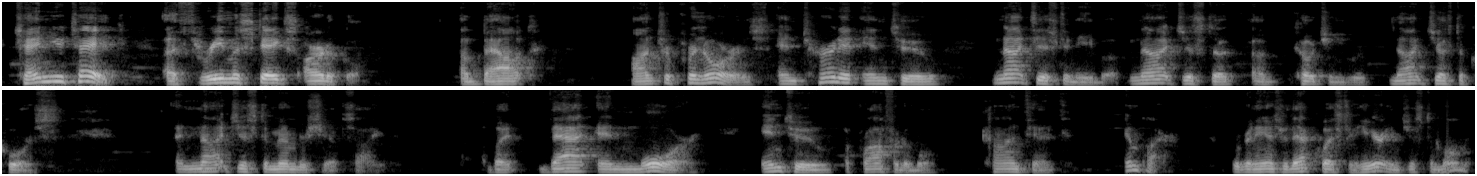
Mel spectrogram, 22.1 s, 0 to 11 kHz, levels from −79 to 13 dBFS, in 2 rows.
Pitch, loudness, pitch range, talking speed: 110 Hz, -22 LUFS, 100-135 Hz, 145 wpm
